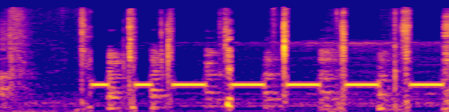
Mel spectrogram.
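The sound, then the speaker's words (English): A rapid run of about seven short, steady mid-pitched censor beeps bleeping out spoken names, each alternating with brief clipped bursts of voice, like chopped-up speech bleeped out in quick succession. “Anytime one of us says one of our names, we have to go beep.”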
